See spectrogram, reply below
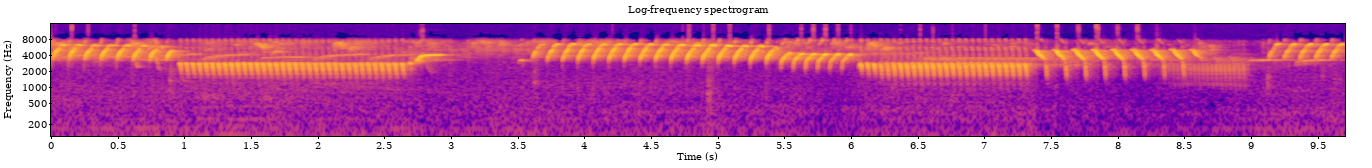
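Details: Salsa-style canary singing to teach a young bird: long sustained trill sections alternate with rapid buzzy rolls, switching tours every one to two seconds, loud and continuous with a brief pause near three seconds.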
